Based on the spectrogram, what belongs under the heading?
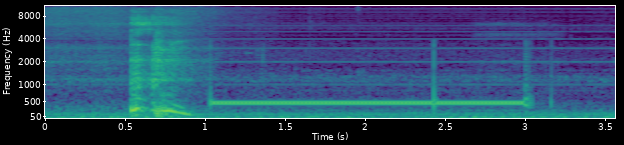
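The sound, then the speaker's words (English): A short throat-clearing noise, then a steady electronic ringback tone from an outgoing phone call for an interview hums for about two seconds before cutting off, clear, like it's coming through the handset. “It's ringing.”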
